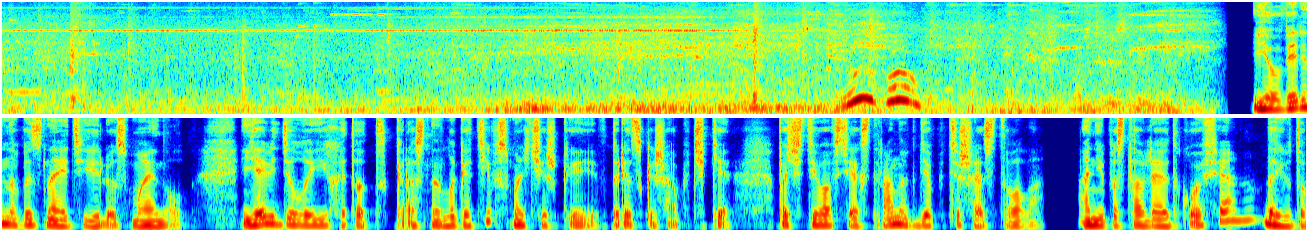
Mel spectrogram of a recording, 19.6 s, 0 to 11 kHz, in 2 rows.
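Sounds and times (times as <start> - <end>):
tram rumbling past: 0.0 - 9.2
tram wheels squealing on rails: 0.0 - 9.2
speech: 9.5 - 19.5.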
